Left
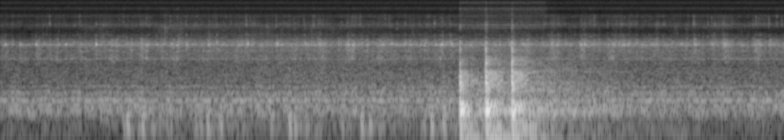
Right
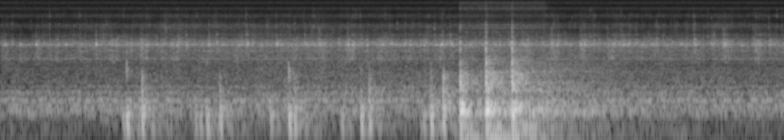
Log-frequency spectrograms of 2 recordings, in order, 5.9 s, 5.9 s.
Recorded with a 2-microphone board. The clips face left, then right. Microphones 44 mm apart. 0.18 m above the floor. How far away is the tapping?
About 0.5 m.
